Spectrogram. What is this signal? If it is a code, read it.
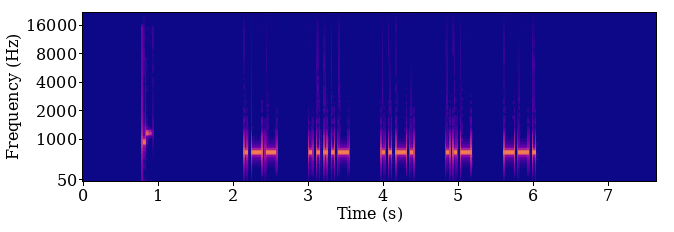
Morse code, heard as a keyed tone, about 25 wpm, spaced as for 14 wpm, 700 Hz. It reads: W4FUG
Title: USA Call Signs - 5 Characters - 3x Character Spacing - 25wpm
